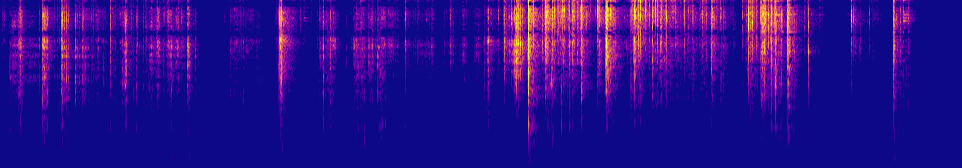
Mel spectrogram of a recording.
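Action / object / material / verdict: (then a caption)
scrape / ridged potato chip / fried potato / none. A single thin, dry, crisp ridged potato chip is held over a glass bowl and bent, snapped and crumbled by fingertips. Sharp, bright crackles and brittle snaps come in quick bursts separated by brief silences, growing densest and loudest in the second half before trailing off into a few last crumbles.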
